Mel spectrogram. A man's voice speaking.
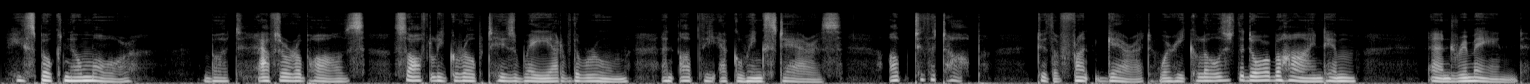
No: female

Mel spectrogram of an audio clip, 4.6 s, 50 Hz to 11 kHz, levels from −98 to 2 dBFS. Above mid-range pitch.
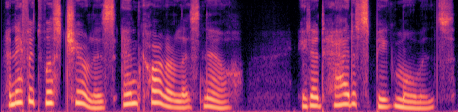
Yes: high, 245 Hz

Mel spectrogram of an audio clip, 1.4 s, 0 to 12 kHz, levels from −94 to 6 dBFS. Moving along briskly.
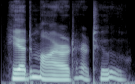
No: average, 175 wpm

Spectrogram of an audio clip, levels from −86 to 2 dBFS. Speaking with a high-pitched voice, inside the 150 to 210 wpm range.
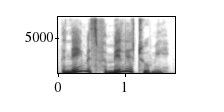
Yes: high, 230 Hz; fast, 205 wpm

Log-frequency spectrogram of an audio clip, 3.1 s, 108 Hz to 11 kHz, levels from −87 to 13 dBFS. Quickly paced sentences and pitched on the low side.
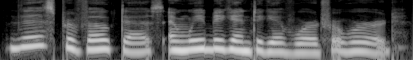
No: fast, 215 wpm; high, 235 Hz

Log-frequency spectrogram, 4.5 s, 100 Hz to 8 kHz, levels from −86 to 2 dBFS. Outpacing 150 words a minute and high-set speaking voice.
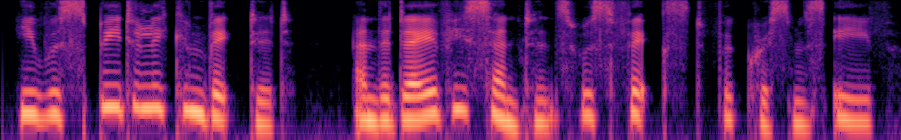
Yes: average, 200 wpm; high, 205 Hz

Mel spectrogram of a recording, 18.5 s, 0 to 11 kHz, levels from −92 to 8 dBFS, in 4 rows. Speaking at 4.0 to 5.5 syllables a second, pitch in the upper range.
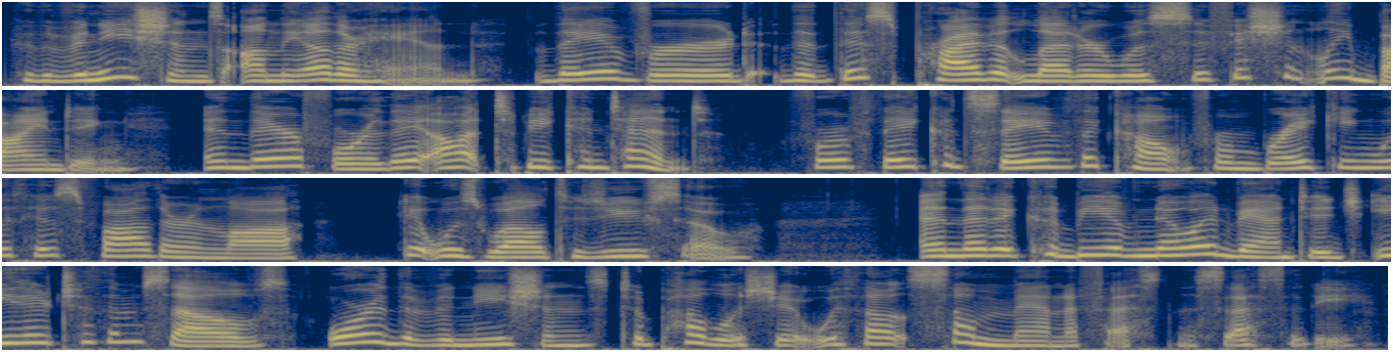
No: 5.8 syllables/s; high, 235 Hz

